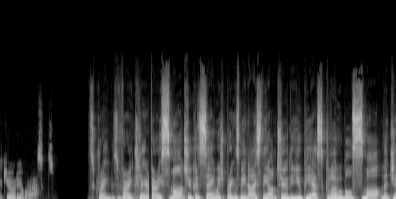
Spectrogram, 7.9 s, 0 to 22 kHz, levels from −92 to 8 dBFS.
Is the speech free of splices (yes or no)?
no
